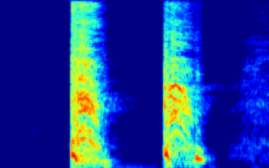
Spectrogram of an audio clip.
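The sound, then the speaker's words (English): Two harsh throat-clearing coughs, short and loud, separated by a brief pause, followed by a faint trailing breath. “Sorry, I've got something in my throat.”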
